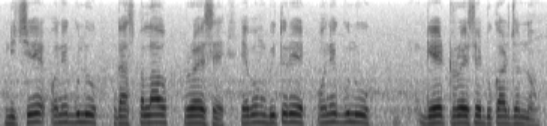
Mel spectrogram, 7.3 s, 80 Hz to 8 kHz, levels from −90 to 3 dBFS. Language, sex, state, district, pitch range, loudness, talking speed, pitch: Bengali, male, Assam, Hailakandi, 160-180 Hz, -16 LUFS, 90 wpm, 170 Hz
